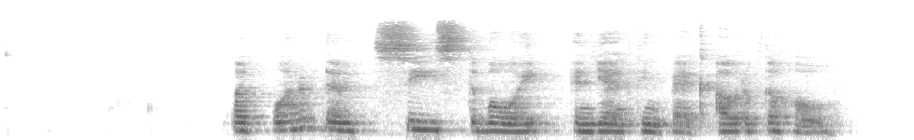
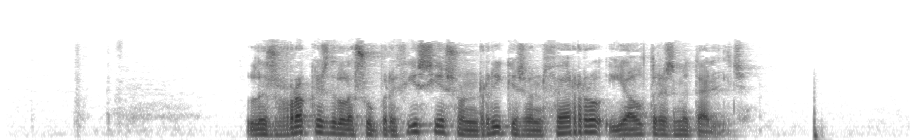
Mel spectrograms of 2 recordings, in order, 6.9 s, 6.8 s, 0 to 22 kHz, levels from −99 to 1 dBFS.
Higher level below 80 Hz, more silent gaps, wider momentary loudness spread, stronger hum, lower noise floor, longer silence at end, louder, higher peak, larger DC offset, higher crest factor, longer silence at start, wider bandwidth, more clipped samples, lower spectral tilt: second, -86 dBFS vs -56 dBFS; neither; about the same, 7 LU vs 7 LU; neither; about the same, under -90 dBFS vs -87 dBFS; about the same, 0.6 s vs 0.7 s; second, -45 LUFS vs -27 LUFS; second, -28 dBFS vs -8 dBFS; neither; about the same, 18 dB vs 22 dB; about the same, 1.75 s vs 1.85 s; first, 13 kHz vs 7.8 kHz; neither; second, -4.5 dB/octave vs -6 dB/octave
